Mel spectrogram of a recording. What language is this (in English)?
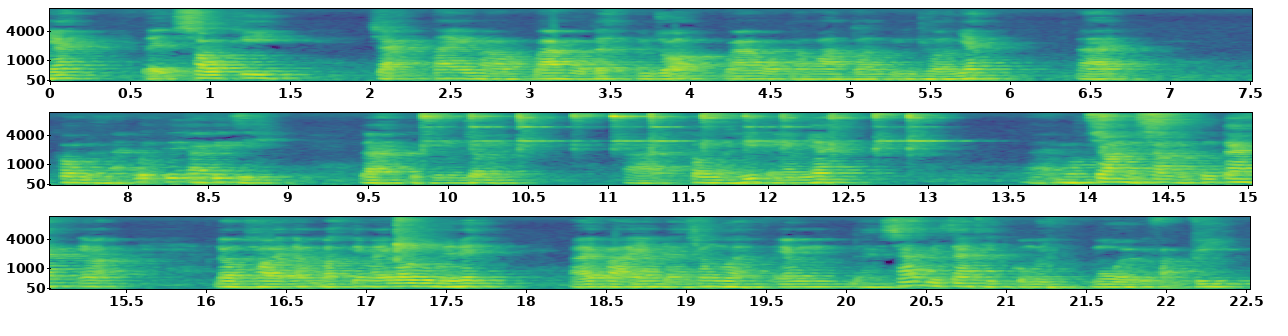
Vietnamese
